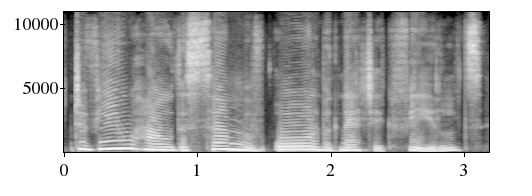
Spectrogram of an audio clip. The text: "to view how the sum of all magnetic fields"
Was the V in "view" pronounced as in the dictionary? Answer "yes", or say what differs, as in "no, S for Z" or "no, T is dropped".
yes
